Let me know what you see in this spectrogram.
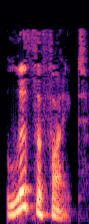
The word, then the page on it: lithophyte: British English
